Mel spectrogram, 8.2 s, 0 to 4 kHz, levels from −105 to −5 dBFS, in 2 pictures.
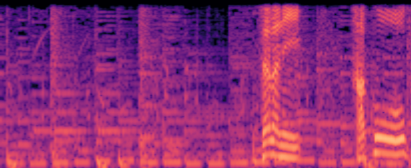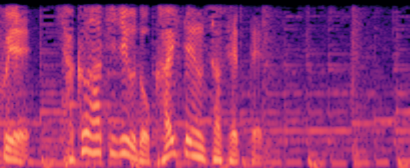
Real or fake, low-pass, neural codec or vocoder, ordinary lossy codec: real; 3.6 kHz; none; none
